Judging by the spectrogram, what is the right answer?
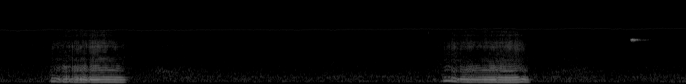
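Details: Mother snoring during sleep: two buzzing, rattling snores about four seconds apart, roughly 15 breaths a minute, in a quiet room; ordinary snoring.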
